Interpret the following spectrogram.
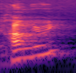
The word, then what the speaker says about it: Hungary: pronounce hungary well haha like hungary i mean it's just hungry right how are you gonna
